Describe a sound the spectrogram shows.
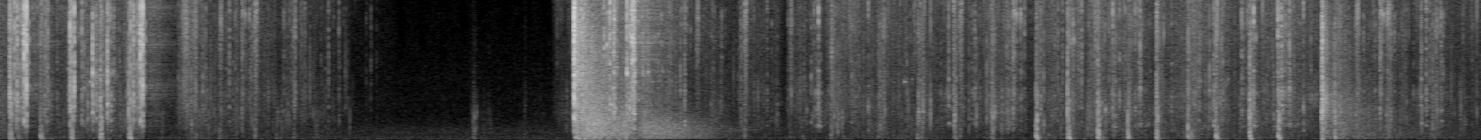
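Footsteps tread on a hard floor in an echoing space.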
